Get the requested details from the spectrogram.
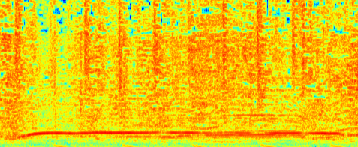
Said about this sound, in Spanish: Gente aplaudiendo a los militares en las calles. Allí, como decimos, militares del ejército del país han dado un golpe de Estado.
